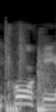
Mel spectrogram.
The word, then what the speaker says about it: Pokey: I like pory better than Pokey even though Pokey is supposed to be the official name it's totally Porky and not Pokey okay so this is wanted this is the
